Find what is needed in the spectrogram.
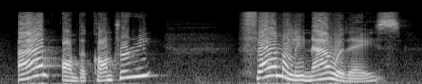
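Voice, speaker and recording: This woman has a fairly high pitch and a Portuguese accent. She speaks at a very slow pace. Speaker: sociologist, conference speaker. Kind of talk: academic conference talk. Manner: halting, with fillers.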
